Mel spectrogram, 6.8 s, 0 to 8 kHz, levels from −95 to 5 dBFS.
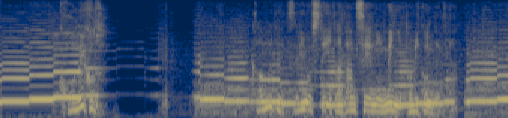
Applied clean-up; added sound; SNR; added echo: neural mask model RNNoise.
